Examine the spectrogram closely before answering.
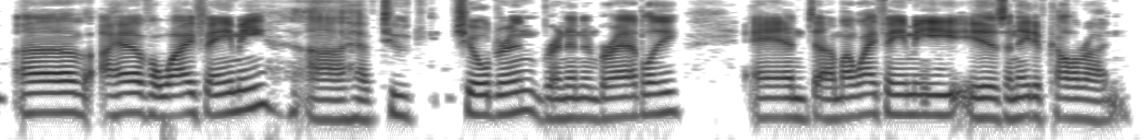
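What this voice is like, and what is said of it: Slight Southern Georgia accent. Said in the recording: “I'm sure everyone out there hear a little bit of a Georgia accent ... A little southernness.”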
